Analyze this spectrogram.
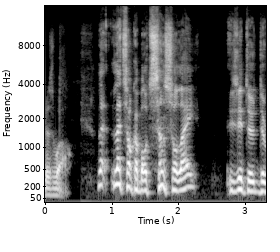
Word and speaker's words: Sans Soleil: take to it as well let's talk about SLE is it the right pronunciation SLE yeah I think it's a heat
